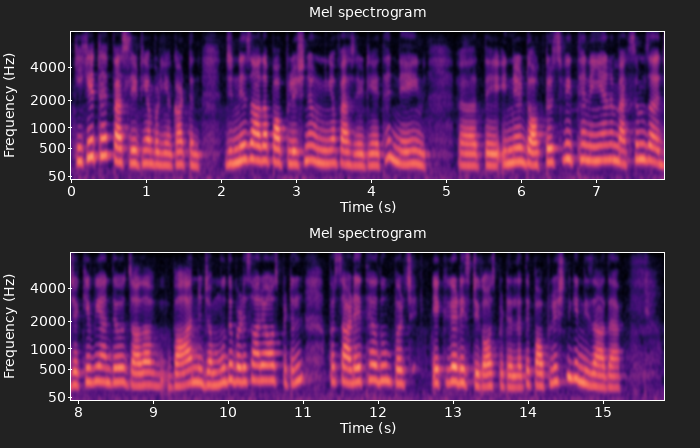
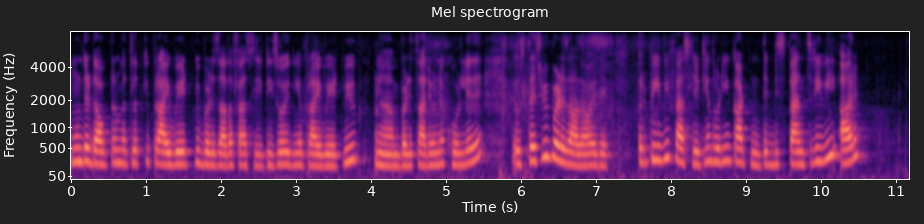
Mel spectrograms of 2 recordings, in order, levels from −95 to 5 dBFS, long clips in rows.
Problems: low volume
